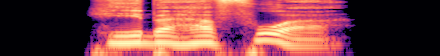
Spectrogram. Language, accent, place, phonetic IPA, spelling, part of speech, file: German, Germany, Berlin, [ˌheːbə hɛɐ̯ˈfoːɐ̯], hebe hervor, verb, De-hebe hervor.ogg
- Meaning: inflection of hervorheben: 1. first-person singular present 2. first/third-person singular subjunctive I 3. singular imperative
